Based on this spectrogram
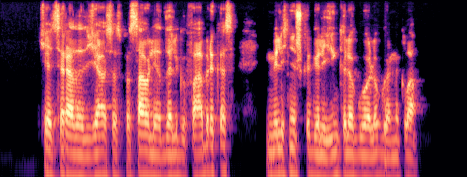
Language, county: Lithuanian, Klaipėda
